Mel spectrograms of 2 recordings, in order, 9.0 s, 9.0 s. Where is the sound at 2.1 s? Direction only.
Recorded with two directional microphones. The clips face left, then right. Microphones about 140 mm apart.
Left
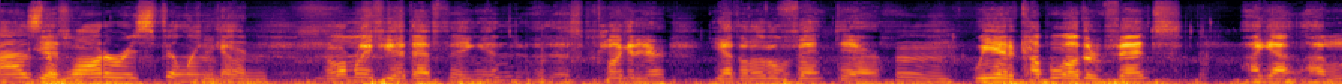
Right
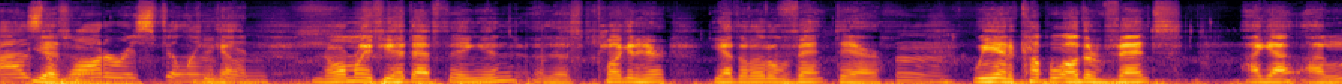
55° right (ahead or behind).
